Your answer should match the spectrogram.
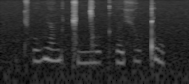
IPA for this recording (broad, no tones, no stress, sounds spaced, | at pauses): cʰ ʊ ʎ æ̃ ɡ ə̰ ǁ ĩ ŋ͡ǀ ʊː kʰ ɛ ç u ǃ ũ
